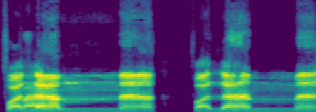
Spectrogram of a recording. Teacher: Falamma mad tabi'i gunnah dan mad tabi'i ditahan dua-duanya ya.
